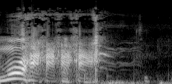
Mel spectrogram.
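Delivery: hammed-up villain cackle, muahaha; Vincent Price evil laugh. Mock Vincent Price laugh for friends. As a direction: cackle like a horror-film villain. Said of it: "That's my Vincent Price impression".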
